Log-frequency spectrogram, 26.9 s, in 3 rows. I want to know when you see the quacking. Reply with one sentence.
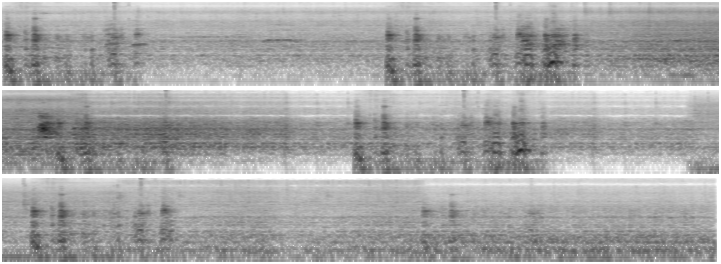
You can hear the quacking from 0.1 to 1.8 s, from 4.8 to 7.2 s, from 9.7 to 11.2 s, from 13.4 to 15.8 s, from 18.3 to 20.1 s and from 23.2 to 24.9 s.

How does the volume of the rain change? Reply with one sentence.
The volume of the rain goes up, then down.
